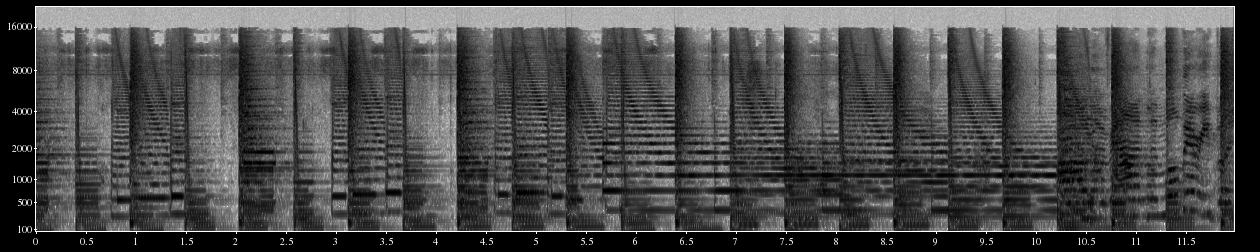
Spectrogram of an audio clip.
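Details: Light, bouncy keyboard background music with repeated rhythmic chords plays throughout.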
